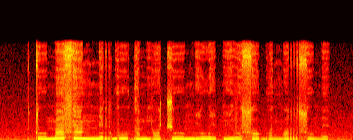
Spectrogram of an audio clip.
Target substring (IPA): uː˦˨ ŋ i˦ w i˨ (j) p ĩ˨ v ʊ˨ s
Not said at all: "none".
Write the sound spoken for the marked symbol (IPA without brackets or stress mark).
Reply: none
